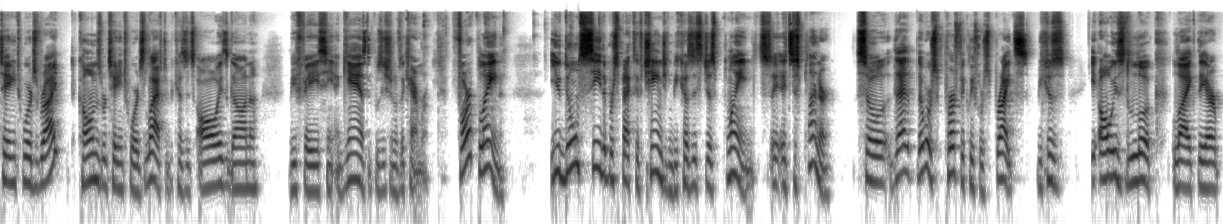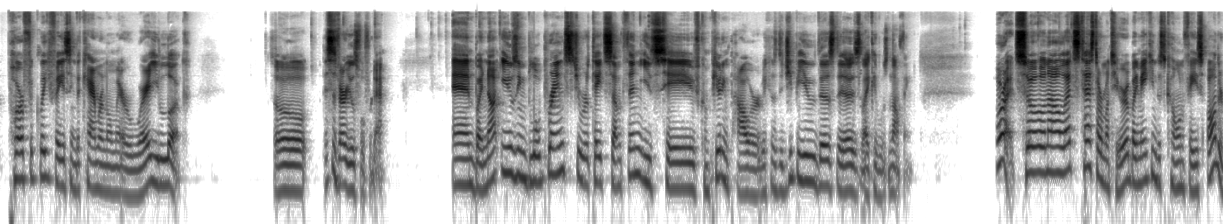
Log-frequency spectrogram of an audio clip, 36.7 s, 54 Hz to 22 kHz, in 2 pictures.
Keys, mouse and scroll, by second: 6.3-8.5 typing, 6.6-28.1 right drag, 16.2 s, 22.9-26.4 typing, 32.7 click, 33.5-34.8 typing, 33.6 right click.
